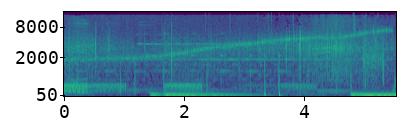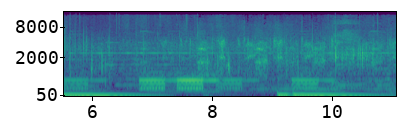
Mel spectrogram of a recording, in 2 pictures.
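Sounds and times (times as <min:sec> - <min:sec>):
scattered clicks: 0:00.0 - 0:11.0
deep bass notes: 0:01.5 - 0:03.4, 0:04.8 - 0:07.4, 0:09.1 - 0:11.0.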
